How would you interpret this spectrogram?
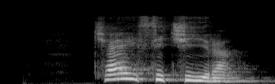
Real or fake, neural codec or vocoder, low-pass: fake; vocoder, 22.05 kHz, 80 mel bands, WaveNeXt; 9.9 kHz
